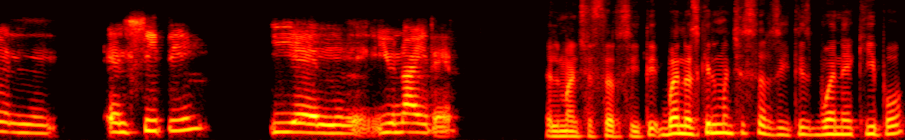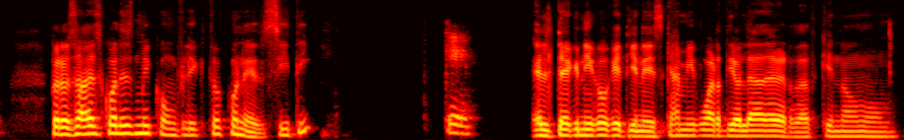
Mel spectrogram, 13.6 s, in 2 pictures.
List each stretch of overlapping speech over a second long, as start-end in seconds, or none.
none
